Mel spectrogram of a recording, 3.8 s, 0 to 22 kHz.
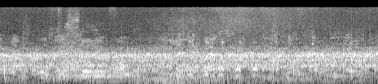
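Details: Huge flock of snow geese at a spring migration staging area, Middle Creek Wildlife Management Area, 2022: a dense, continuous roar of overlapping nasal honks and yelps, with individual rising and falling barks standing out from the steady din.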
